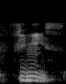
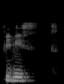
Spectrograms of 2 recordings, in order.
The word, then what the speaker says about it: finis: So in French, it's really important to remember that if there's a consonant at the end of a word, we don't say that consonant. And that's why it's finis, not finiste. Okay, now we've worked on pronunciation.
